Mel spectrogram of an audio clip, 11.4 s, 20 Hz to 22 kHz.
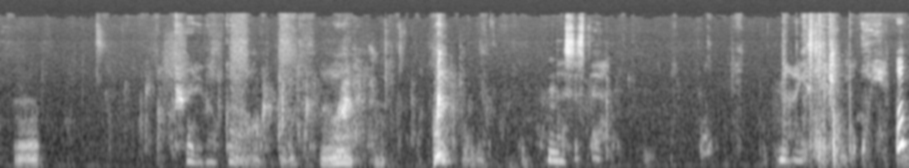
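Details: Playful pen of blue heeler Australian Cattle Dog puppies born May 5, 2020; repeated low rumbling growls in short bursts with whimpers, scuffling and a woman talking to the pups.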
